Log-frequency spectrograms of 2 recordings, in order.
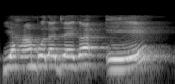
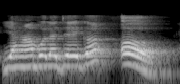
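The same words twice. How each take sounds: First: ए said loud as the long ay of "mate"; long e sound. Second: अ said as the open short a of "bad"; short a sound. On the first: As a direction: show the ay sound. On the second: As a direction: show the short vowel. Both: Shown as a demonstration.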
